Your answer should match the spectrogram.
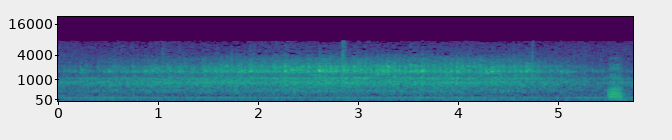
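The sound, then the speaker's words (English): A steady, heavy engine drone with a low rumbling hum and faint rhythmic knocking, continuous, from a ship's heavy engines and two propellers churning through the water as it comes toward the listeners. “Heavy engines and 2 propellers.”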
